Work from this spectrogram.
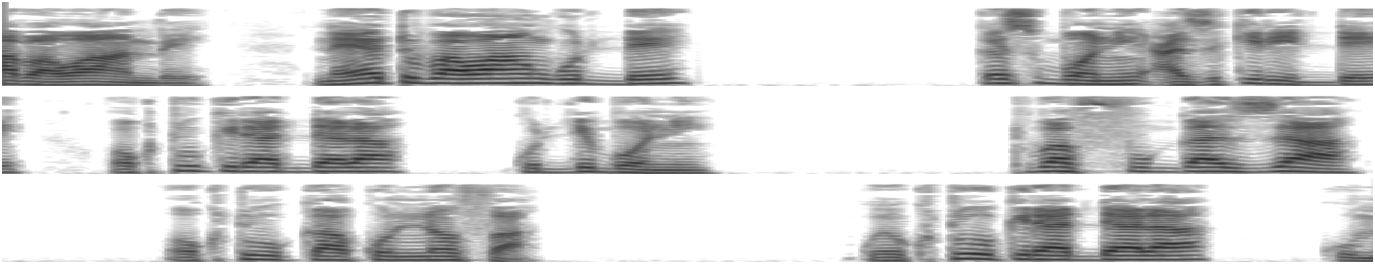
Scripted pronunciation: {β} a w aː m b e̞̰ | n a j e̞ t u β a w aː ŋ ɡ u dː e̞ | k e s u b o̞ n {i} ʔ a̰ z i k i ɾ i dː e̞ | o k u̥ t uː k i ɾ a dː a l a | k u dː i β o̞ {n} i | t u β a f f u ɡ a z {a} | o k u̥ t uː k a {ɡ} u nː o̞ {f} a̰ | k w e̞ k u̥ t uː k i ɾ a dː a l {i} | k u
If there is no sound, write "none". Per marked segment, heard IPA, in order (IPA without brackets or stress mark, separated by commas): β, i, n, a, k, f, a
